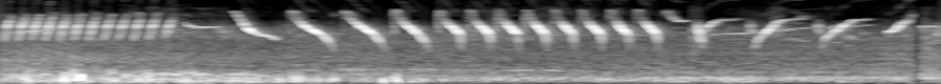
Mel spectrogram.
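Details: Canary cengkok song used as a master recording for young birds: an opening buzzy trill, then loud downward-sweeping whistles repeated about five times a second, closing with scattered upslurred notes.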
